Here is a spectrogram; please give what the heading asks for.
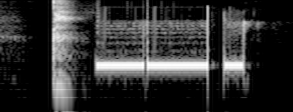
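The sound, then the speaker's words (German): A phone dials out to call someone back. A short rustling click is followed by a steady low tone of about a second, briefly broken partway through, then one more short burst of the same tone. “Oh ja, wir rufen sie nochmal an. Ich rufe sofort an.”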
